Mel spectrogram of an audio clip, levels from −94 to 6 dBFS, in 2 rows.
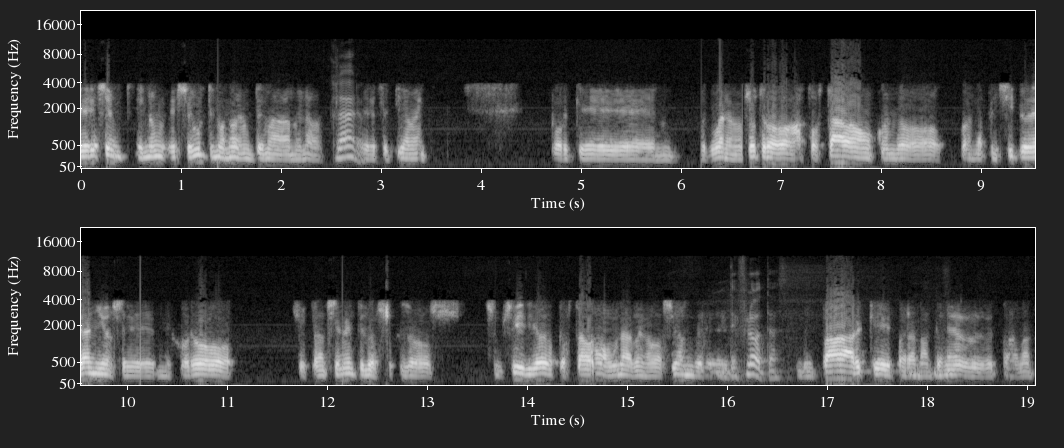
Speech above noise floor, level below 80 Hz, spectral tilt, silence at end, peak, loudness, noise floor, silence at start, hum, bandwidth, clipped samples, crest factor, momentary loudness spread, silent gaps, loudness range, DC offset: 48 dB; -62 dBFS; -7 dB/octave; 0 s; 0 dBFS; -15 LUFS; -63 dBFS; 0 s; none; 6.6 kHz; under 0.1%; 16 dB; 14 LU; none; 6 LU; under 0.1%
